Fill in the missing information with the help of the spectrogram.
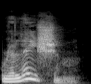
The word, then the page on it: relation: British English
